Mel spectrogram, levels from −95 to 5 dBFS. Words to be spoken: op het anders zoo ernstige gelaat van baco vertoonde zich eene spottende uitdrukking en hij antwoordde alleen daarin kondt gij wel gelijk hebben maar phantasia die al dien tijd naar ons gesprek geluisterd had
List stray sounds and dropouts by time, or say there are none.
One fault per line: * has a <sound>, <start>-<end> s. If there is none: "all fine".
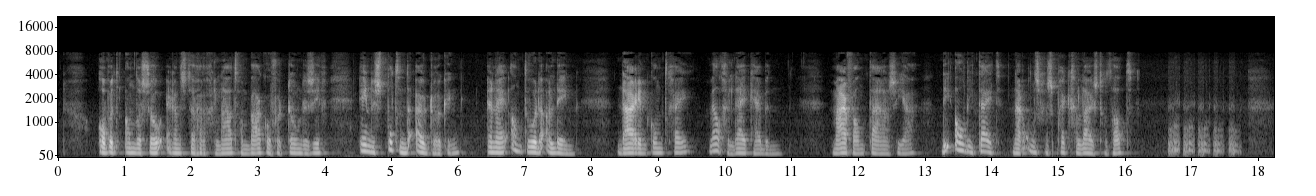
* has a laugh, 16.6-17.8 s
